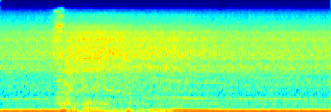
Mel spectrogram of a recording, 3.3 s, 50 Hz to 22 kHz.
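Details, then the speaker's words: Infiniti G35, just out of limp mode, with leaking original valve covers and an oil-soaked rear plug: quick rev blip settling back to a smooth, steady low idle with no misses or tapping; no check engine light. "purring like a kitten check engine light nothing"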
